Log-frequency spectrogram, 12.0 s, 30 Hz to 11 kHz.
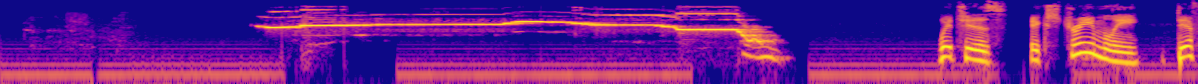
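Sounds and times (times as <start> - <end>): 
elk location bugle blown on an elk call: 2.6 - 7.8
speech: 9.4 - 11.9.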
